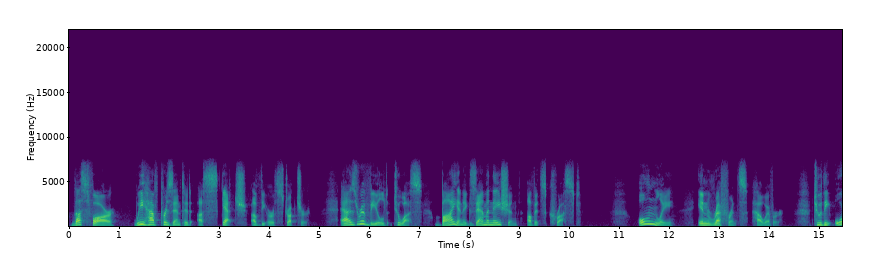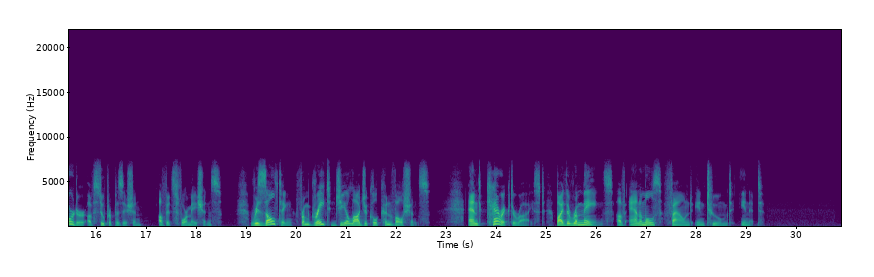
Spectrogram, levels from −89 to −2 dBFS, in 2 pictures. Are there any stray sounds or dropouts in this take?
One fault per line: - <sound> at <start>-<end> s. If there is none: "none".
none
